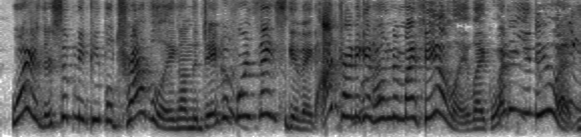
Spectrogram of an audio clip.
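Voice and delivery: high-pitched, hammed-up outrage; mock indignation. Traveler complaining about pre-Thanksgiving crowds, high mock indignation.

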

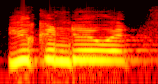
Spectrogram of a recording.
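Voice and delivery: put-on high, sing-song baby talk; crouched down coaxing a baby to walk; coaxing a toddler. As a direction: coo to a toddler taking first steps. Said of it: "You get down and you go".

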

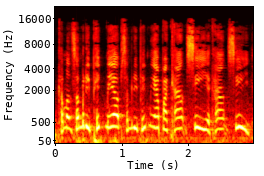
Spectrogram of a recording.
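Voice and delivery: very high squeaky mouse begging to be lifted; tiny excited mouse squeak; squeaking to be picked up. Acted. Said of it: "hopping around ... saying".

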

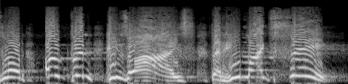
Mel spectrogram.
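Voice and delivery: high, pleading prayer. Retold or imitated. Elisha praying for his servant's eyes, high pleading voice. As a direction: beg God to open his eyes. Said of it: "he prays and he says".

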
